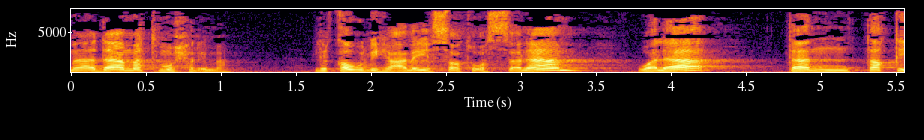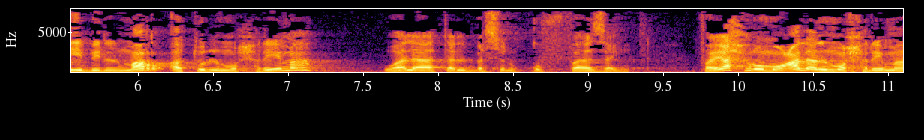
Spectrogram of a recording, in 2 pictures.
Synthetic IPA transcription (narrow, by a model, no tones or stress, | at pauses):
maːd̪aːmat̪mʊħɾɪ̰ma̰ | lɪqɑwlɪɦʕalajhsˤːɑɾɑːt̪wasːalaːm | walaː | t̪ant̪ɑqɨbɪlmɑɾˤʔalmʊħɾɪma | walaːt̪albasalqʊfːaːza̰jn | fajaħɾˤʊmʕalaːlmʊħɾɪma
